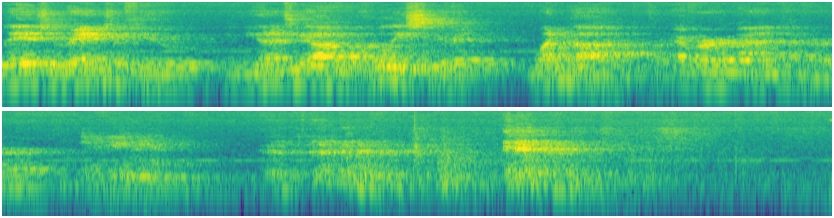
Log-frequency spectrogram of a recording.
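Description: A middle-aged man speaks calmly, close by, in an echoing room.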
